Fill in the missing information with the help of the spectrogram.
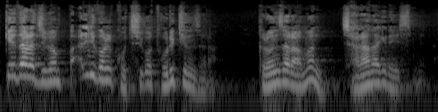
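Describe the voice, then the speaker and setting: A middle-aged man preaching a sermon from the pulpit of a church, telling stories about himself in a lively way. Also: on the high side, quick pace, breathy edge. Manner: lively storytelling, admits his own faults. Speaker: pastor. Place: church sanctuary.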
